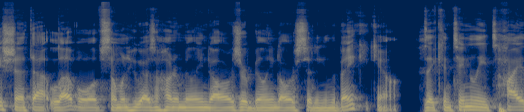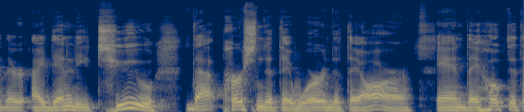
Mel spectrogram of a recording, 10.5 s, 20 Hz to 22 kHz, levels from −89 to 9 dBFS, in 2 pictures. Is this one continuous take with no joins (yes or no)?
no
